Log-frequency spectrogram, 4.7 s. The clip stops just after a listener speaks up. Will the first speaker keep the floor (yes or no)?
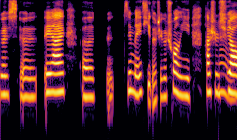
yes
